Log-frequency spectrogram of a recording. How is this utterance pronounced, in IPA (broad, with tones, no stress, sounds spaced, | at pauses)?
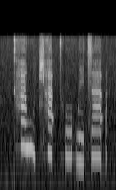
kʰ a˦ w u˨˩ t͡ɕʰ a˦ ʔ t̪ʰ o˧ h w e˨˩ t͡s a˦ ʔ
